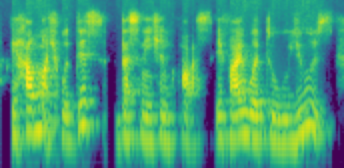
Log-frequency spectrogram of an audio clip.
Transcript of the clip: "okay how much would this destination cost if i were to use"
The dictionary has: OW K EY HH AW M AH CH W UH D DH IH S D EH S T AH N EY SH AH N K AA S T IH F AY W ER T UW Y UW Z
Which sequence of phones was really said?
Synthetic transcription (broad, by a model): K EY HH AW M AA CH W UH D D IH S D EH S T AH N EY SH AH N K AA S IH F AY W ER T UW Y UW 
